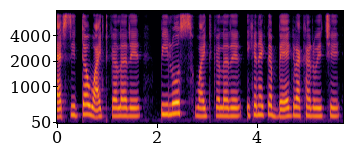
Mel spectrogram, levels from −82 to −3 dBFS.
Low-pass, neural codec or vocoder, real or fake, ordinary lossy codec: 7.2 kHz; none; real; none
